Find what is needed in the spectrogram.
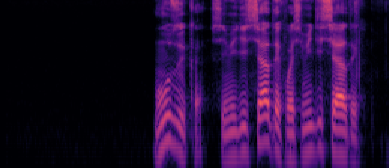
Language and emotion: Russian, angry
